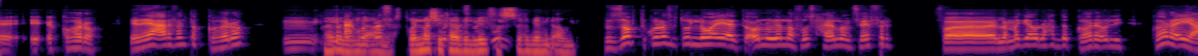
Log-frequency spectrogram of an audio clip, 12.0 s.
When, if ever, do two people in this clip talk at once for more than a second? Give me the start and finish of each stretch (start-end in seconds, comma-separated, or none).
3.1-5.1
